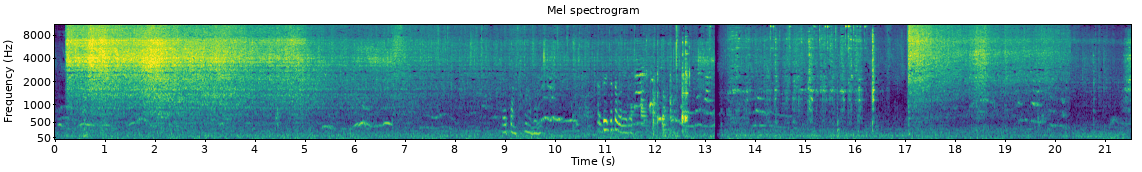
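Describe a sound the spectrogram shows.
A metal spoon scrapes against a pan.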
